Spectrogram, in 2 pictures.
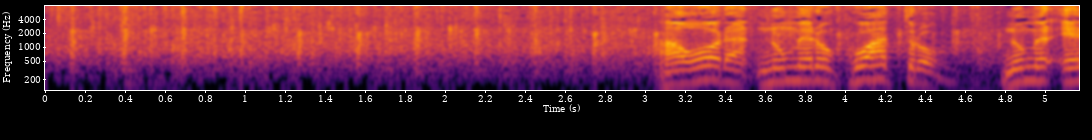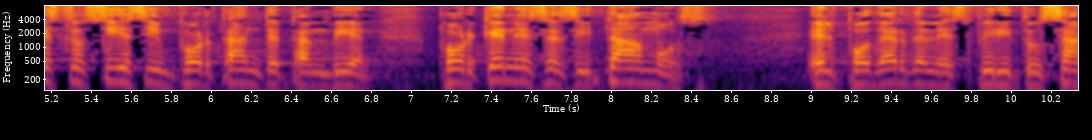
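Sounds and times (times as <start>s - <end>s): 
audience applause: 0.0s - 4.8s
speech: 3.1s - 10.3s.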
